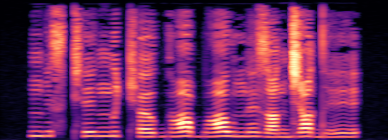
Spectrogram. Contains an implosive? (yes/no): no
